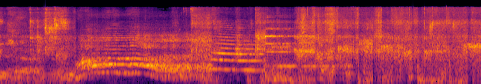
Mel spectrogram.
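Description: A long call, then about three seconds in a bell rings briefly: the bell starting the second round of an MMA bout. It rings over steady crowd noise and shouting voices.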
